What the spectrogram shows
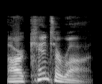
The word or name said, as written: archenteron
